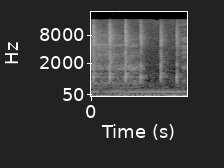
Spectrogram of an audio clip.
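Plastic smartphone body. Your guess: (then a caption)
Solid. Fingers tap on the plastic body of an iPhone 5C in a quick, even series of short, dull clicks, with a steady low hum underneath. The taps sound dense and hard, not hollow like the plastic of cheap Android phones.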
